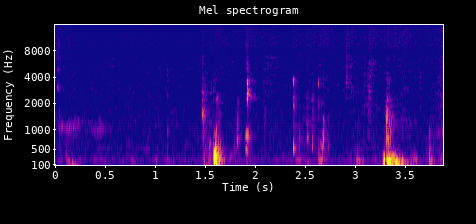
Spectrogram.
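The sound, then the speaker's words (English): Quiet mouth sounds of someone drinking water: a couple of soft wet gulps or swallows about two seconds apart, with faint smacking and clicking between them and no talking. “1 second, just going to take a quick drink of water.”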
